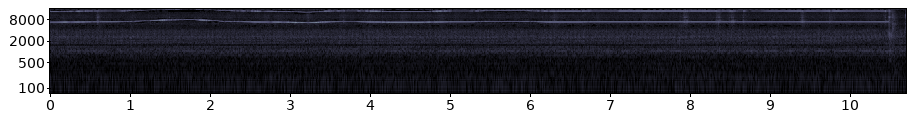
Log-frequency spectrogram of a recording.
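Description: High-voltage power supply energising an ion lifter at close to twenty kilovolts: a thin, high-pitched whine from its driver circuit that wavers slightly in pitch, over a steady hiss.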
